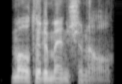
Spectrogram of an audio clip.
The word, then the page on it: multidimensional: British English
